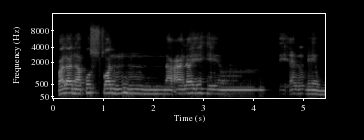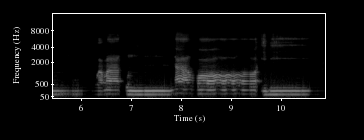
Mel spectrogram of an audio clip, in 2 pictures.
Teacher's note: nun syaddah perlu dibaca dengan dengung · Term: wajibul gunnah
